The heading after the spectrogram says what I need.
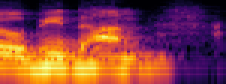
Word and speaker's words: অভিধান: অ এটার উচ্চারণটা কি? অভিধান। অভিধান দেখো ওর মত হয়ে গেছে। কারণ অর পর রসইকার আছে। অর উচ্চারণটা ওর মত হয়ে গেছে। এটার উচ্চারণ হবে অভিধান।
